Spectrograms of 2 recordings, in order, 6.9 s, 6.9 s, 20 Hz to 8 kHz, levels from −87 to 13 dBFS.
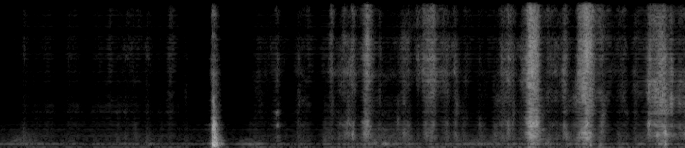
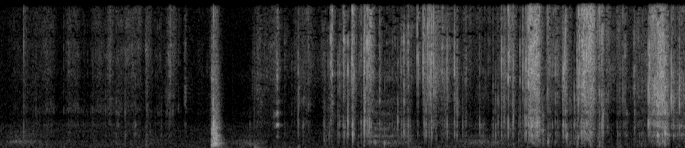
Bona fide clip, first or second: second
